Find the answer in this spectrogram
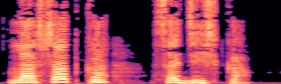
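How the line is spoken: Even sleepier voice. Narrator (Russian): Еще более сонным голосом ответила Рита

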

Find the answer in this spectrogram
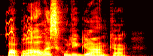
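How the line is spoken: Exclamation. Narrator (Russian): воскликнула она

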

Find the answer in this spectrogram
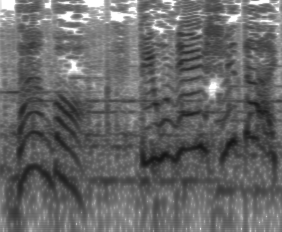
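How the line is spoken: Joyful shout. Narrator (Russian): радостно крикнул Тимоти

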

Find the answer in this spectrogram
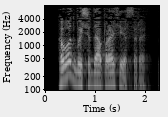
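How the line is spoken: Laughing. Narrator (Russian): засмеялся Педро

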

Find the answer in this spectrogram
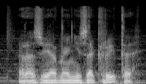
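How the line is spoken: Skeptical snort. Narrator (Russian): Раухер хмыкнул

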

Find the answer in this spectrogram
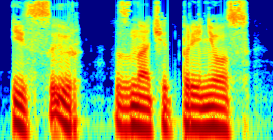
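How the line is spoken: Respectful mutter. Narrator (Russian): уважительно пробормотал себе под нос гриб

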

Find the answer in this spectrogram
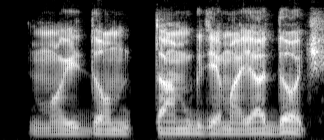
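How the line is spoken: Angry reply. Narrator (Russian): сердито отозвался Кастл

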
